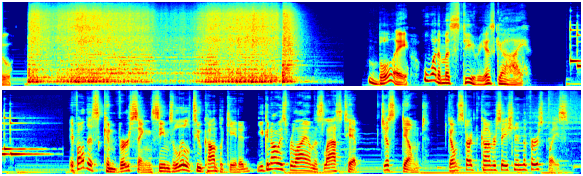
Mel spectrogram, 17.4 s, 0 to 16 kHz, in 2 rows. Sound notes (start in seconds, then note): 0.4 drum roll; 8.5 correct ding sound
